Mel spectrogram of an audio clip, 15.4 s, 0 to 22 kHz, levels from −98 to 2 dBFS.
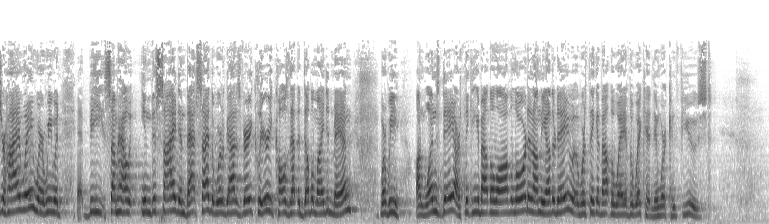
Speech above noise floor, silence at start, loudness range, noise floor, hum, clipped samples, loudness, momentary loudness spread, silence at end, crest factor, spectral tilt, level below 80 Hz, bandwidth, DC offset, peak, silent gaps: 37 dB; 0 s; 4 LU; -59 dBFS; none; under 0.1%; -23 LUFS; 9 LU; 1.2 s; 16 dB; -5.5 dB/octave; -66 dBFS; 10.5 kHz; under 0.1%; -8 dBFS; none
